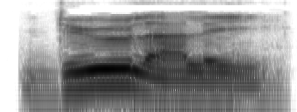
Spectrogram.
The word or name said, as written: doolally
